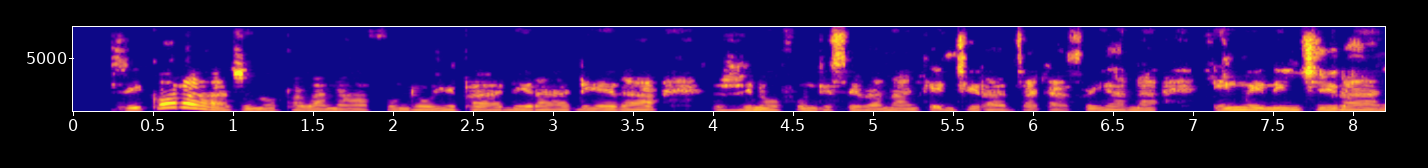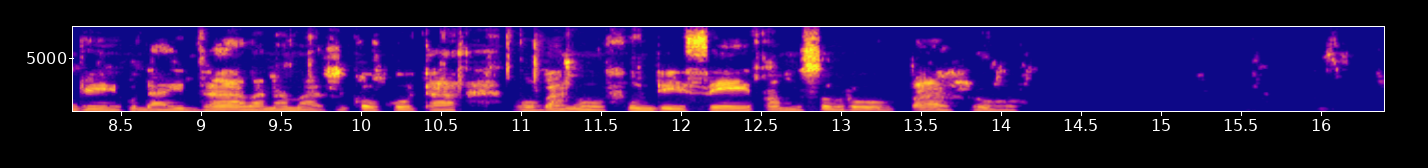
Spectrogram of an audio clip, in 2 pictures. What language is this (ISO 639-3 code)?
ndc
